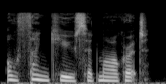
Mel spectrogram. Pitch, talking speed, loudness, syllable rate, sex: 185 Hz, 180 wpm, -18 LUFS, 5.0 syllables/s, female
